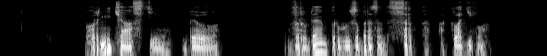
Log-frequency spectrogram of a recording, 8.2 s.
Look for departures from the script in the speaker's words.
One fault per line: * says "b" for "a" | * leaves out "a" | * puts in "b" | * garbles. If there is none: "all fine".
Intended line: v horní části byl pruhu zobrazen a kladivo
* puts in "v rudém"
* puts in "srp"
